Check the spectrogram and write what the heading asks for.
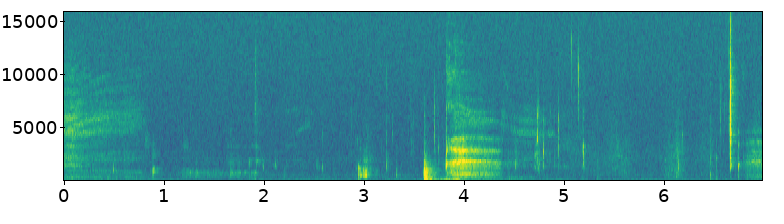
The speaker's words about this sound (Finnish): Hörppy.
